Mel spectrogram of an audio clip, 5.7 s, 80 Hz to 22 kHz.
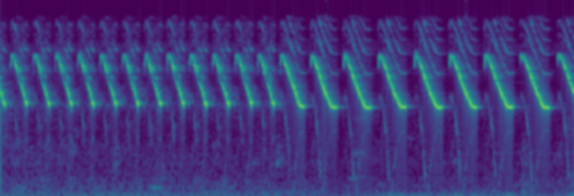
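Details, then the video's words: Canary song for training other birds: a long series of loud, clear down-slurred whistles, quick at first and then slower and longer, each note sweeping from high to lower pitch. "Kicau Burung Kenari 174 II LUAR BIASA GACOR PANJANG Cocok untuk Masteran"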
